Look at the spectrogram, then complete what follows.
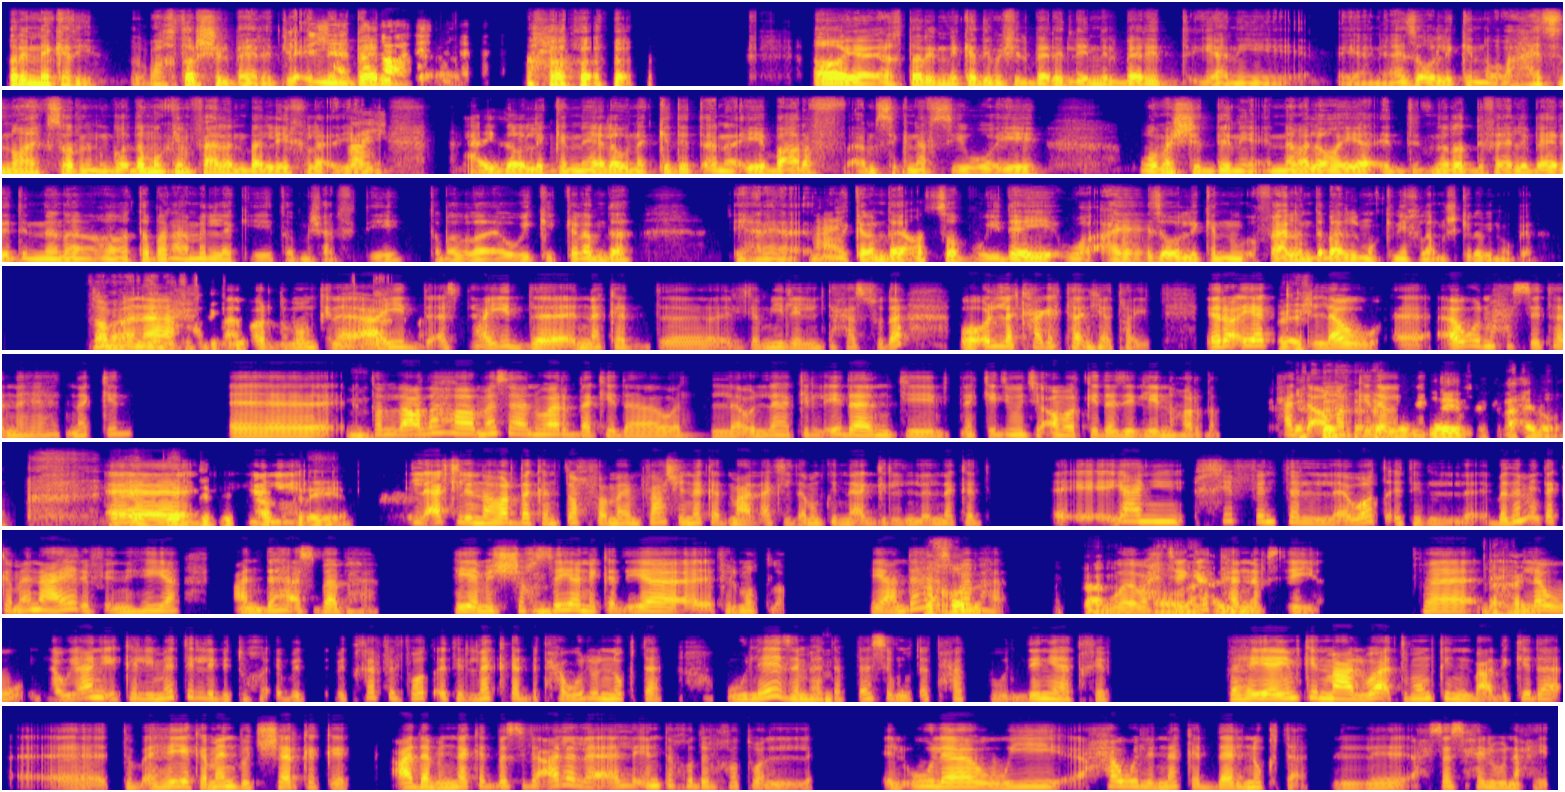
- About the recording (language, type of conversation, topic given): Arabic, advice, إزاي تقدر توازن بين شغلك وحياتك العاطفية من غير ما واحد فيهم يأثر على التاني؟
- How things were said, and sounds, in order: laughing while speaking: "لأ، طبعًا"; laugh; laughing while speaking: "تانية طيب"; laugh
